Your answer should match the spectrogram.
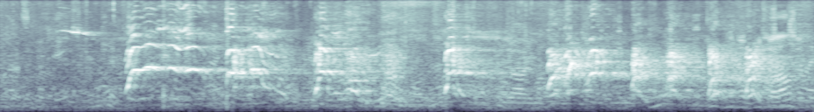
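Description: A dog giving a run of high-pitched yelping barks, about seven in quick succession, starting a little over a second in.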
